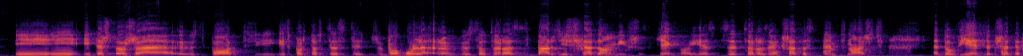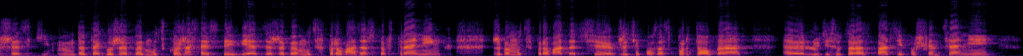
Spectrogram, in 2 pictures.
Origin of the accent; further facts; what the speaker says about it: Poland; ja jestem z Polski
